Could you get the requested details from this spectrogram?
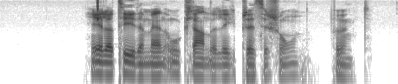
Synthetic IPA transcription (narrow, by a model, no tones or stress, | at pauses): heːlat̪ʰiːd̪ənmɛːnʔṵːkʰland̪əlɪɡpʰɾɛsɪɧuːnpʰɵŋk̚t̪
